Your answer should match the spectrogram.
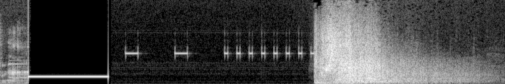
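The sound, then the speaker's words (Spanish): A long steady tone, then two spaced beeps followed by a quickening run of short beeps, ending in a loud, booming explosion that roars and slowly fades. “Esto, empezaría así, como con, una artística re loca que empieza a hacer ti, así como si fuese una cuenta regresiva.”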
